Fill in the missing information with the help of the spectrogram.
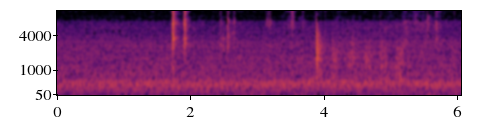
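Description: A few light clicks and taps of a plastic pry tool and small parts handled on an opened smartphone and the desk, the sharpest about four seconds in, over a steady low hum.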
